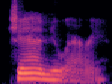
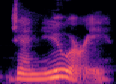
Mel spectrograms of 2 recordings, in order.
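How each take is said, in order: First: The stress is on the first syllable. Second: The stress is not on the first syllable. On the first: The speaker calls it right. "I say January, January. Stress at the beginning of this word" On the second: The speaker calls it wrong. "I don't say January"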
